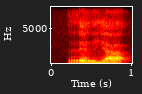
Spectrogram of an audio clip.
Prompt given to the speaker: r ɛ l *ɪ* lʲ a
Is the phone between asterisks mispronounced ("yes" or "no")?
no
